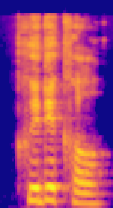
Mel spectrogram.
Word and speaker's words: critical: critical quit quit critical remember my American English pronunciation that T becomes a D in my mouth so I don't say critical crypt predict 'l i sacred critical critical critical urgent critically and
